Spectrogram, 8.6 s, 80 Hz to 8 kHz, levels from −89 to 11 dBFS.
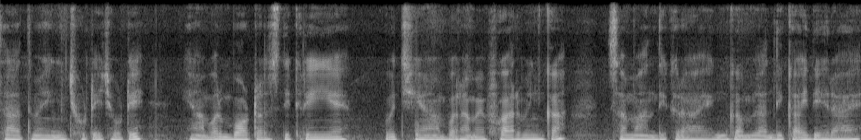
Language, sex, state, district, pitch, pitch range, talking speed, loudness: Hindi, male, Himachal Pradesh, Shimla, 130 Hz, 125-135 Hz, 190 wpm, -18 LUFS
